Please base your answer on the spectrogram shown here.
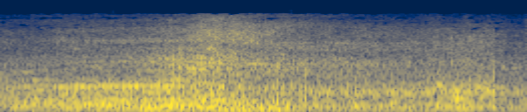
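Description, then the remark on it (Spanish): Steady roar of street traffic, with engine hum and tire noise from cars going by in a continuous wash and no clear gaps; the cars do not stop. “No, es que no me puedo aventurar así porque no crean, los carros no se paran.”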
